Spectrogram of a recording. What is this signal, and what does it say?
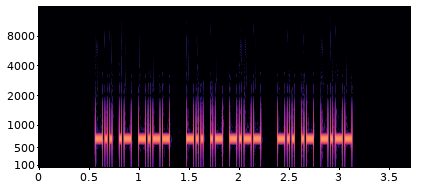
Morse code, heard as a keyed tone, about 50 wpm, 700 Hz. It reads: DAY DAY DAY
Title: Top 500 Words Repeated 50wpm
